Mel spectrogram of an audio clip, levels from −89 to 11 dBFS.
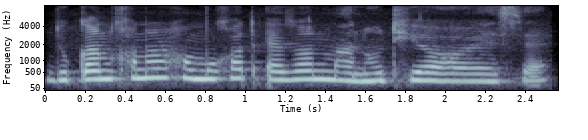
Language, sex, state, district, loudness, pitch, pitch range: Assamese, female, Assam, Kamrup Metropolitan, -16 LUFS, 260 Hz, 240-285 Hz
